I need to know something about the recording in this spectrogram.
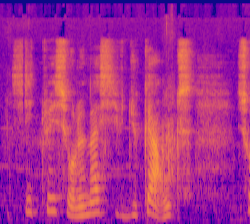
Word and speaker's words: Caroux: Enfin, du Caroux, ici, ils disent le Caroux avec le X qui est prononcé à la fin.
